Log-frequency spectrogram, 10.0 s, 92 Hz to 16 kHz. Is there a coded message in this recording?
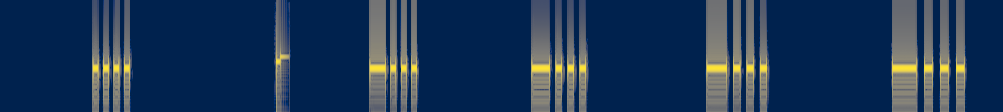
Yes: Morse code from 0.9 to 9.6 s, heard as a keyed tone, about 20 wpm, spaced as for 6 wpm, 700 Hz. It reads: H BBBB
